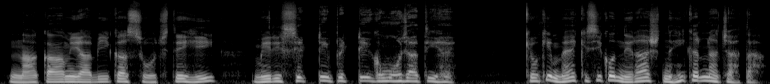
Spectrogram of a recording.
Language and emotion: Hindi, fearful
